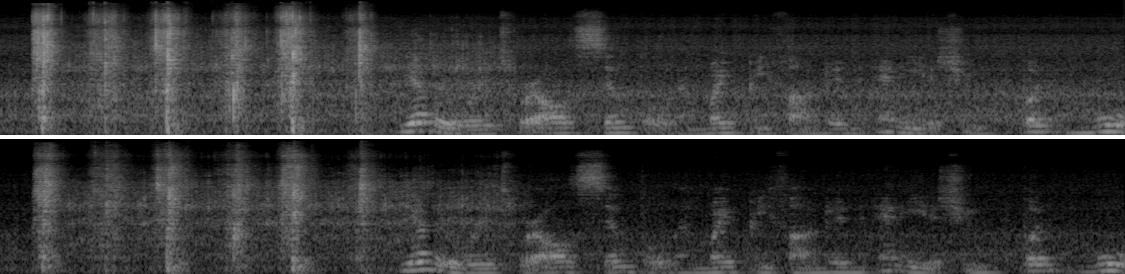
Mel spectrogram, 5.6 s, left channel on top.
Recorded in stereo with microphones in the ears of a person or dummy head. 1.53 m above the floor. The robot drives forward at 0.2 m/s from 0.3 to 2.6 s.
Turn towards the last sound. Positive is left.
turn(degrees=45)  # may be behind; listen again after turning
